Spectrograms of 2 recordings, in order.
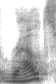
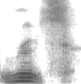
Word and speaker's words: route: do other people say is it routes or is it roots my wife's always making fun of me because I I don't know how to pronounce English words I guess it's throughout it route I'm a root guy but I'm from Pennsylvania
